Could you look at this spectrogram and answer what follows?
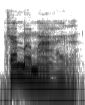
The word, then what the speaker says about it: chamomile: Sau đây có những chữ mà âm CH đọc là K, như trong ba chữ chaos, C-H-A-O-S. Chaos là sự hỗn loạn. Chamomile hay là chamomile là thứ hoa cúc La Mã để trộn với trà, C-H-A-M-O-M-I-L-E, chamomile hay là chamomile.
